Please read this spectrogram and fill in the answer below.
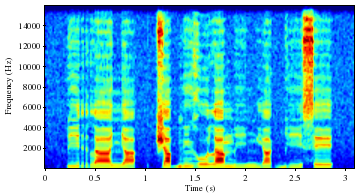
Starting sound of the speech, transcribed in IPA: k͡p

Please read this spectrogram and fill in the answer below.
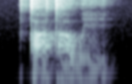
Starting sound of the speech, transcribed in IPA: t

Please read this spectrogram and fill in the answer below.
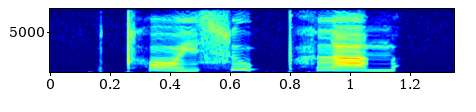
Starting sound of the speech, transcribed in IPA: tʰ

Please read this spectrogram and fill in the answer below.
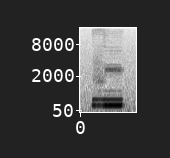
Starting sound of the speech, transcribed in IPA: v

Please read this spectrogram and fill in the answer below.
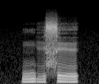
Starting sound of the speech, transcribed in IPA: ŋ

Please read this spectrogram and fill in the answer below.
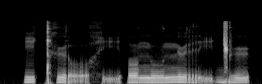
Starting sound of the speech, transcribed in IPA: i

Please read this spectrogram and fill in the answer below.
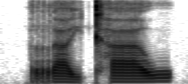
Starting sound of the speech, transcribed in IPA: r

